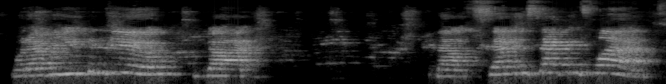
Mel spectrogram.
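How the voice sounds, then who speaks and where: A woman raises and projects her voice amid audible room echo. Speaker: fitness instructor. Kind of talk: exercise class instruction. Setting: no microphone, unlike usual class. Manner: loud; energetic.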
